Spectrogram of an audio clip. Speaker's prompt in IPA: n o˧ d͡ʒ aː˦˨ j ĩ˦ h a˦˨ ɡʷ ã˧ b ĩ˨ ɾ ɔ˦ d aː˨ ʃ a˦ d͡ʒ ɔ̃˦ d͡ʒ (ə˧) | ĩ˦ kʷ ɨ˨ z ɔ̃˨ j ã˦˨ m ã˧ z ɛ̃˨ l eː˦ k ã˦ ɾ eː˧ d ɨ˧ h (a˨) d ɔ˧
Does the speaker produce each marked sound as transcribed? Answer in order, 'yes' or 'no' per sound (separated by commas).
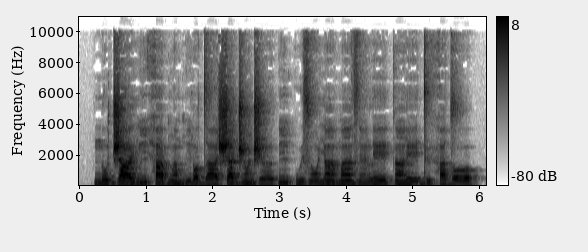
no, yes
